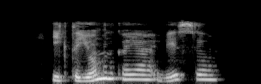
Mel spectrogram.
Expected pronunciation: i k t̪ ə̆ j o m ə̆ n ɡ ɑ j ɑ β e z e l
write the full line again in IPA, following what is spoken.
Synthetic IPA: i k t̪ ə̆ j o m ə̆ n k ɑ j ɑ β e s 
